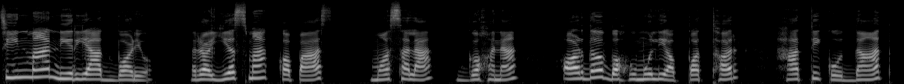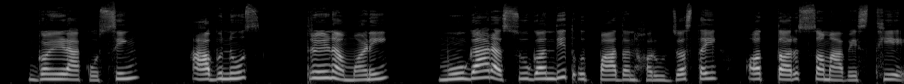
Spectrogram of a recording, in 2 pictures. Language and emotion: Nepali, neutral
